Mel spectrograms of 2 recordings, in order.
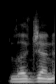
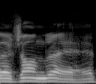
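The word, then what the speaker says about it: Legendre: Legender. Just think of Bill Legender. It's as American as you can get. Leg Legender. Legender instead of Leandre.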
